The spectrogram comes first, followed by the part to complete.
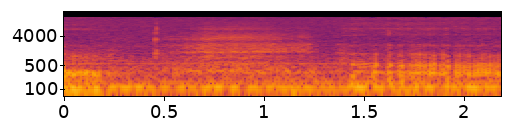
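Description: A man draws a breath in a pause between words, heard as a soft hiss, over a steady low hum.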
